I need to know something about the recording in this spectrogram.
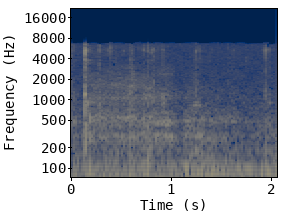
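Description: Light handling sounds of thin wire being wound around the neck of a small glass jar: a small click near the start, then a low, steady rumble in the second half.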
